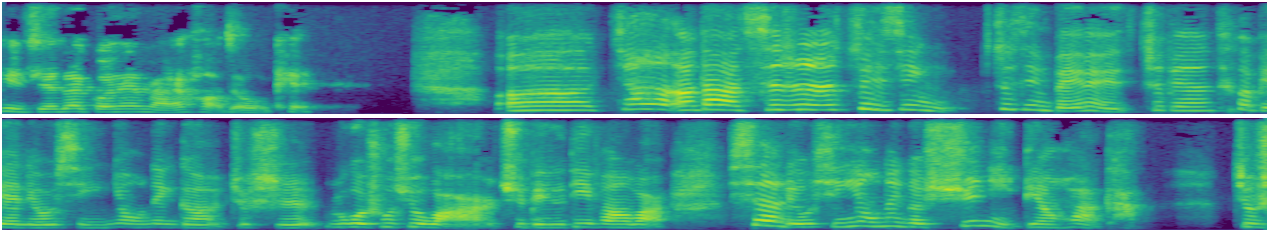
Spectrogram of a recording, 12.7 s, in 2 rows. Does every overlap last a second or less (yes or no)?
yes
